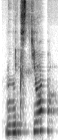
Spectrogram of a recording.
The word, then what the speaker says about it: mixtio: But here we have S before T, so bestia, mixtio. So if there is S, T, or X before T, then it sounds normally like T.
